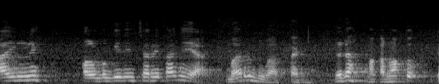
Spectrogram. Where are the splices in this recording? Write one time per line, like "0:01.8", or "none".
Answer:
0:02.2
0:03.2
